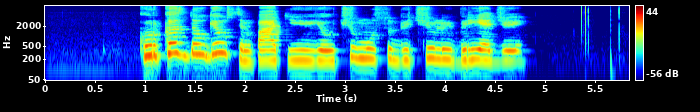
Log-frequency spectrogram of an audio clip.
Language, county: Lithuanian, Vilnius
